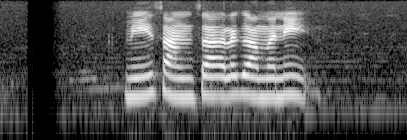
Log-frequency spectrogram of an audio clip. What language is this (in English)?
Sinhala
